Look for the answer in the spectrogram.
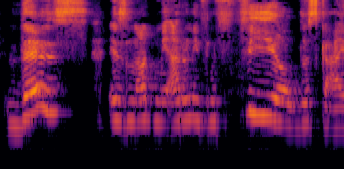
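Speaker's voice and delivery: slow, deliberate, firmer refusal. Retold or imitated. Narrator refusing the guy's advances, slow and firm. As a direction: lay each word down slowly.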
